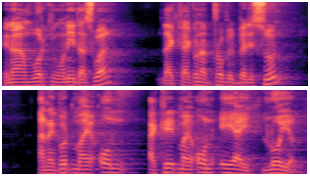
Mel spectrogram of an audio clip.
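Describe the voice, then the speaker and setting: A young Malian musician, guesting on a podcast, tells stories in fast, lively, bouncing English, his second language after a Malian language. His medium-pitched voice uses simple phrasing, and he acts out the people he quotes during the casual chat.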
